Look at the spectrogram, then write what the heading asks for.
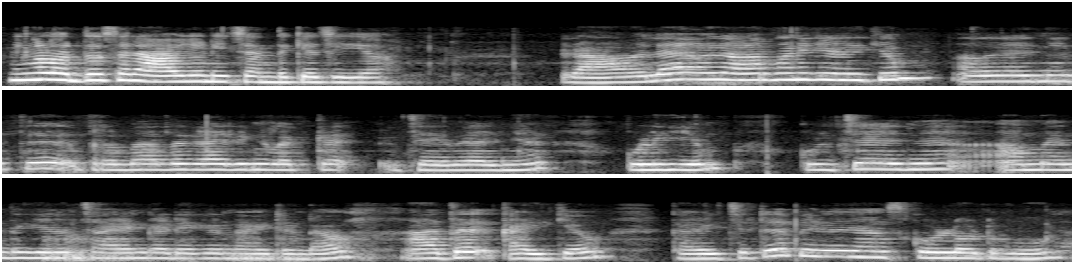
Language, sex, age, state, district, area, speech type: Malayalam, female, 18-30, Kerala, Wayanad, rural, spontaneous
